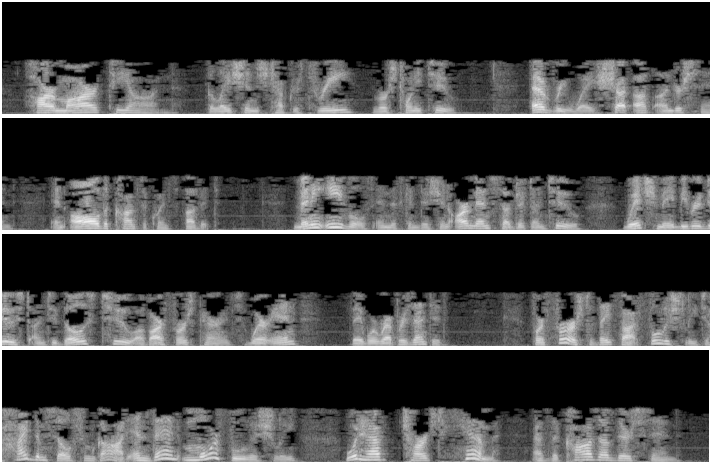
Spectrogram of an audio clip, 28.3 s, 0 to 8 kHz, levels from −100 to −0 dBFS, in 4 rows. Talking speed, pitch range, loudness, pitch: 140 wpm, 110-155 Hz, -21 LUFS, 130 Hz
